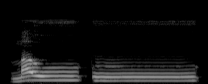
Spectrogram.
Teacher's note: الٹا پیش ایک واو کی مقدار کھینچا جاتا ہے۔ حمزہ الٹا پیش او، مو او۔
